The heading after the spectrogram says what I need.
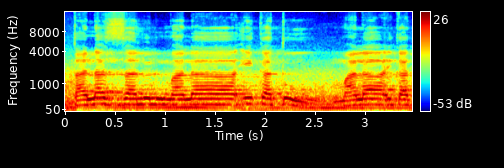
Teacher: panjang dia 4 5 dan 6 harakat ya mad wajib muttasil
